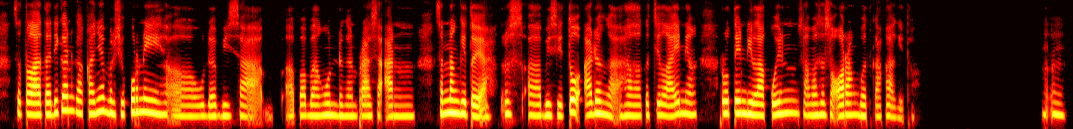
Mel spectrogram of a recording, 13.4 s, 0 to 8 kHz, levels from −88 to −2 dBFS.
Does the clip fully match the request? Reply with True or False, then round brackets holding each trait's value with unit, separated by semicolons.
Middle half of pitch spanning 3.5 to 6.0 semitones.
False (2.7 semitones)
